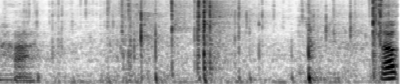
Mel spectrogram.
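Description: Clear plastic wrapping on a latex mattress topper crinkling and rustling as it is handled, in irregular crackles.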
